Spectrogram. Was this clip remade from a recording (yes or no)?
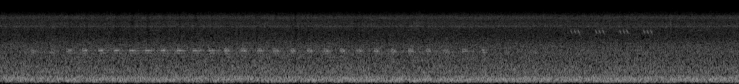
no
